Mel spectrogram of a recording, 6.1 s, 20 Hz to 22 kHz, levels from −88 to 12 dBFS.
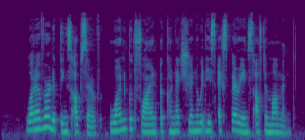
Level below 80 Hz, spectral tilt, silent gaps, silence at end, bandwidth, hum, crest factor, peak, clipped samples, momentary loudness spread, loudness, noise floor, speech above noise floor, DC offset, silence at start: -68 dBFS; -4 dB/octave; none; 0.3 s; 16 kHz; none; 20 dB; -12 dBFS; under 0.1%; 8 LU; -31 LUFS; -67 dBFS; 35 dB; under 0.1%; 0.55 s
